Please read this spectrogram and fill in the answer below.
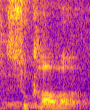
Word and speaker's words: Sukwaha: Yeah, and how to really pronounce it properly. Sukwaha. Sukwaha.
